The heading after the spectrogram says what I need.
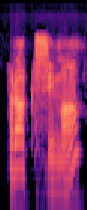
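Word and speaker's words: próximo: second there we are proximo proximo sounds it sounds like a KS it's like saying proo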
